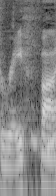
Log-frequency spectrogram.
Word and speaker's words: Ralph Fiennes: Yo, didn't we find out the other day that his name is actually pronounced Rafe Fiennes?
